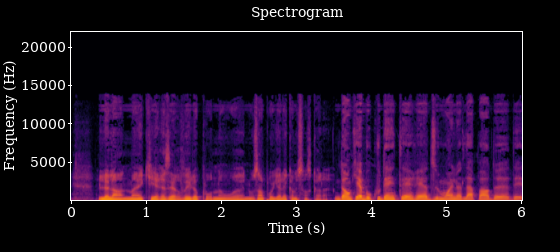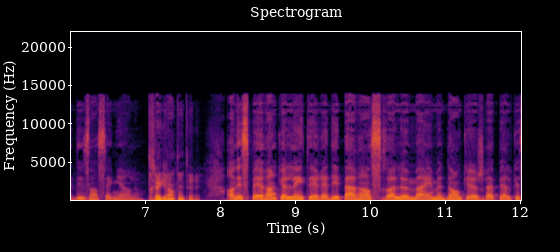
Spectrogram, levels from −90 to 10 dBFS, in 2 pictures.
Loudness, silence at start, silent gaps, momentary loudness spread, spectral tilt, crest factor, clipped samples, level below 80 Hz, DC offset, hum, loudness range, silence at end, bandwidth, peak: -23 LUFS; 0.05 s; none; 9 LU; -5.5 dB/octave; 18 dB; under 0.1%; -50 dBFS; under 0.1%; none; 3 LU; 0 s; 14 kHz; -4 dBFS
